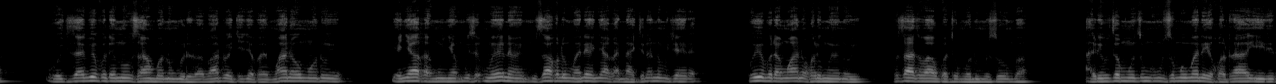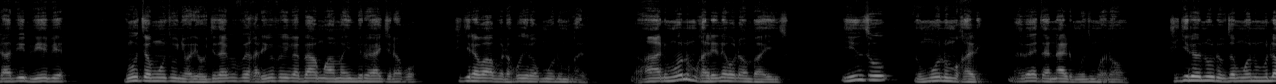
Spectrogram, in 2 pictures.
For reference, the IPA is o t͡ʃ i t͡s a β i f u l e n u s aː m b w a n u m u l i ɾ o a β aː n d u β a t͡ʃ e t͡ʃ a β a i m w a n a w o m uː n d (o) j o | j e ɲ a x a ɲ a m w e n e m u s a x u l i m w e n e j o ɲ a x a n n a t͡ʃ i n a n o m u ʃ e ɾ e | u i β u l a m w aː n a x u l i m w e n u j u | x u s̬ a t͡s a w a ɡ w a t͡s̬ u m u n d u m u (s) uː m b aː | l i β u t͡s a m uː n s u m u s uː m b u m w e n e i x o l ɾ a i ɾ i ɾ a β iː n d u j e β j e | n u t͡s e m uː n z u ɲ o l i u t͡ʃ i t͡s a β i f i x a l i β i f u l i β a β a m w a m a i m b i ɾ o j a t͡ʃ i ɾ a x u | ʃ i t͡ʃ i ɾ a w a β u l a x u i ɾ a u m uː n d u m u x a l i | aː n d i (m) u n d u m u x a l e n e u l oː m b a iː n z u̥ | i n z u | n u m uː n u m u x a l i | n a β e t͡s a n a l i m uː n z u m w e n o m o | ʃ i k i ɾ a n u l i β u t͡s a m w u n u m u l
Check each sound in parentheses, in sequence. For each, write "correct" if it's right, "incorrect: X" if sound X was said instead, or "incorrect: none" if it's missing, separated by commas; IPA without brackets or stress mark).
incorrect: u, correct, correct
